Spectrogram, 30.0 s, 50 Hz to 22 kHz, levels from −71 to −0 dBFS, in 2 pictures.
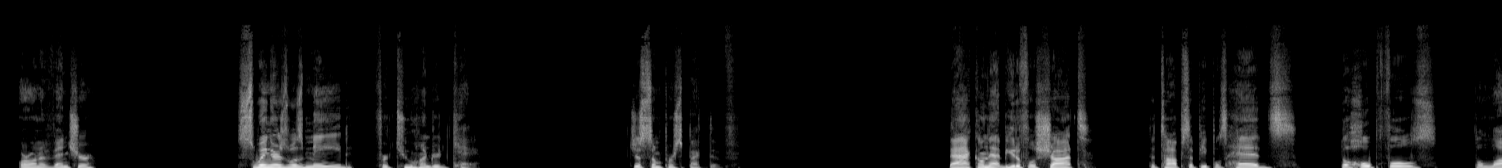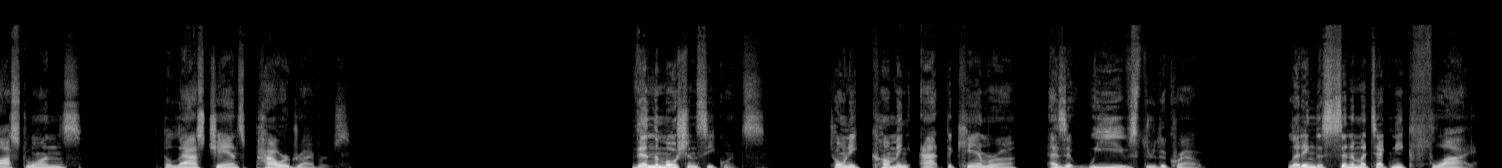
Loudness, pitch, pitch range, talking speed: -20 LUFS, 160 Hz, 130-185 Hz, 105 wpm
